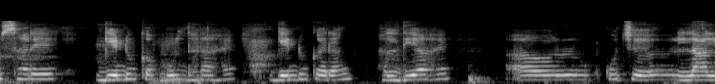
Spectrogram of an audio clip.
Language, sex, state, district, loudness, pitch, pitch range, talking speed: Hindi, female, Chhattisgarh, Kabirdham, -20 LUFS, 220 Hz, 210-235 Hz, 125 wpm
